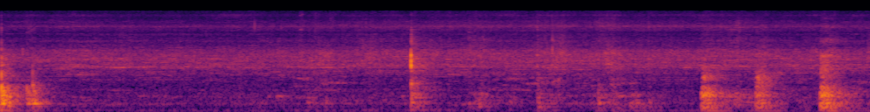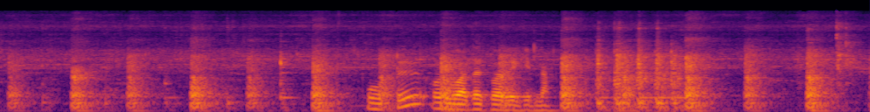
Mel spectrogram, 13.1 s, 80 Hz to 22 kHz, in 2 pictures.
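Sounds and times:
vegetables sizzling in a pan: 0:00.0 - 0:13.0
wooden spatula scraping pan: 0:02.3 - 0:11.1.

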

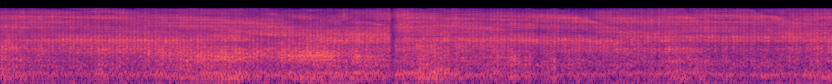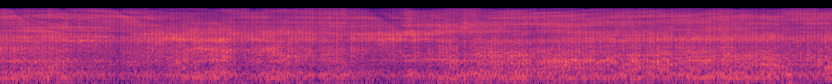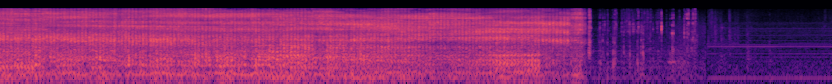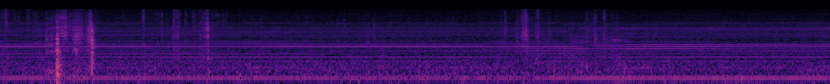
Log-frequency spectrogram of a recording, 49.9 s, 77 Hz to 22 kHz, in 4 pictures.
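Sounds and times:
scroll saw buzzing: 0:00.0 - 0:36.2.

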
